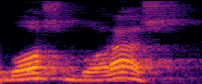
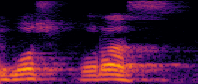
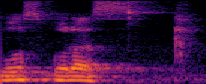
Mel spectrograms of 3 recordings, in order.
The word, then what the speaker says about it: বসফরাস: অনেকে বলছে বস বরাস। স্যার বস বরাস না কিন্তু এটা বসফরাস ফ হবে ফ উচ্চারণটা হবে ফ এইযে দেখেন এইযে বসফরাস ঠিক আছে পরেরটাতে চলে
